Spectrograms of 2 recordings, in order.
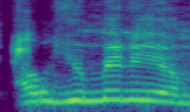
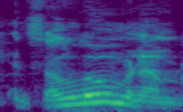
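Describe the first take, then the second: First: Mock British aluminium, "al-you-MIN-ee-um", high and loud; British pronunciation. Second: Said in the usual way. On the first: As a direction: pipe up with a British-style aluminium. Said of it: "aluminium like the Brits did". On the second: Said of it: "You're like".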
